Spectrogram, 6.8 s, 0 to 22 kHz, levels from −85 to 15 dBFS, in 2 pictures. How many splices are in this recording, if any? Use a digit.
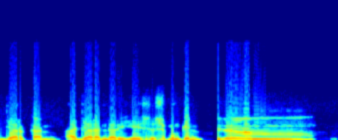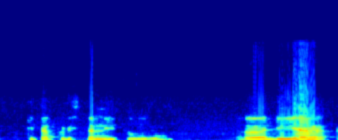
1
